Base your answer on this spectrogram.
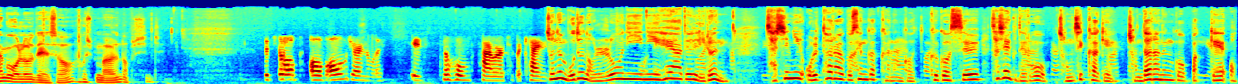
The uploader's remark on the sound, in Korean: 전화연결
